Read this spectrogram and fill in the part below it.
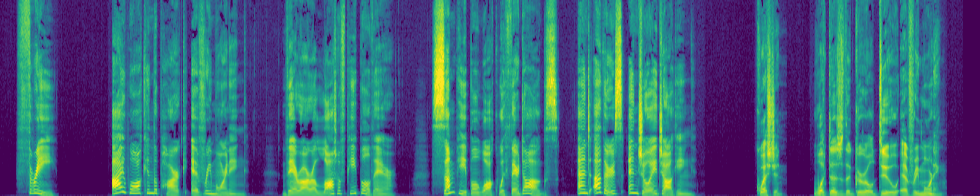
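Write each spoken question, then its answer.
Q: What does the girl do every morning?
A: She walks in the park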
